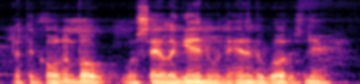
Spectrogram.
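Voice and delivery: ordinary delivery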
